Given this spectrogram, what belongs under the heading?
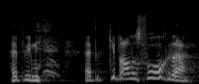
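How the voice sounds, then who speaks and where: A man's voice: on the high side, a bit bright, in a large hall. A man voicing an exasperated Jesus who scolds his disciples with one rising question after another. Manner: rising, pleading rapid questions.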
